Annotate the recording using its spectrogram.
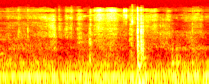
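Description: Paper trading cards sliding and rubbing against one another as a card is moved from the front to the back of the stack, with one sharp flick of card stock about one and a half seconds in. A faint steady low hum runs underneath.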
